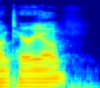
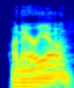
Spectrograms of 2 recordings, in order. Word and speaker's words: Ontario: that anyways but yeah Toronto but not Ontario onario I don't think anybody calls it onario the only reason why Toronto works is because like phonetically like that's how we say it here unless you're French which then you don't say it that way I don't know anybody that says onario onar Ontario Ontario onario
